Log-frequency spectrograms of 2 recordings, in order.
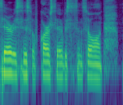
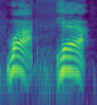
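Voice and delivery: very rude tone; 4 semitones higher, 4 dB louder than usual. Imitating the tone of voice heard on russian tv: mock-rude tone. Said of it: "it's a very rude tone of voice. ... something like this".

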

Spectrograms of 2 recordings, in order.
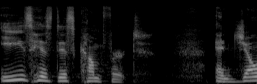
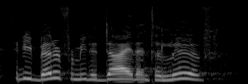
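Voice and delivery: high-pitched, whiny, complaining tone; 9 semitones higher than usual. Retelling the story, speaking as Jonah when he wants to die: mock-whiny Jonah voice. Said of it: "again in the whiner voice".

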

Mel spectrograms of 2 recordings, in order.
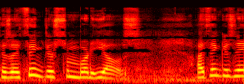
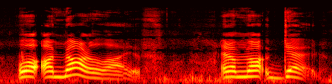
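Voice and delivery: sock puppet character voice; 3 dB louder than usual. A sock puppet character introduces itself, in Dog Christmas Sock puppet voice. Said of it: "my name is [name]. [name]. I'm a sock puppet".

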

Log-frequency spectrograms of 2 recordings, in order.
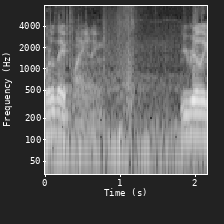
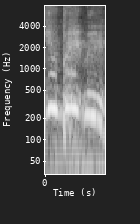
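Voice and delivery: high, loud mock crybaby wail. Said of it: "She really is a crybaby bitch".

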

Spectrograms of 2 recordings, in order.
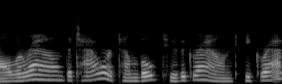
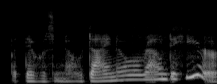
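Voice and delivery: ordinary delivery

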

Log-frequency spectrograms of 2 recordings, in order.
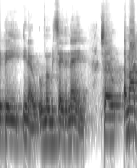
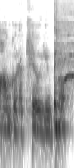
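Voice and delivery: mock, lower muttering under the breath; 6 semitones lower than usual. Retelling how a man, urged up to do the prayer, muttered under his breath. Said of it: "under his breath".

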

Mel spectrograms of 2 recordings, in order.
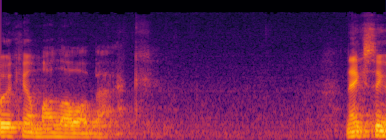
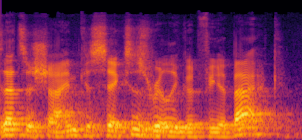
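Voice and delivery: normal talking voice

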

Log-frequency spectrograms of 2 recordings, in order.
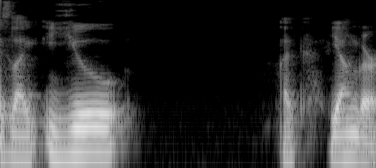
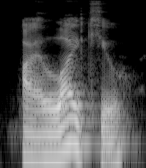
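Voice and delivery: usual speaking voice

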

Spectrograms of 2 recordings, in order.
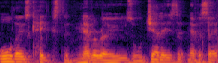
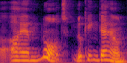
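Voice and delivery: very high, loud, insistent, drawn-out voice; 11 semitones higher, 5 dB louder than usual. Told by the ghost not to look down, she protests. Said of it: "she protested".

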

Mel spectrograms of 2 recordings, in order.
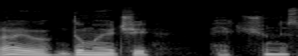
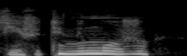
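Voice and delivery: high grumbling through clenched, gritted teeth; 7 semitones higher than usual. Charlina complains to the stray before taking the pump, through gritted teeth. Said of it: "крізь зуби поскаржилася Чарліна".

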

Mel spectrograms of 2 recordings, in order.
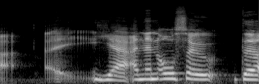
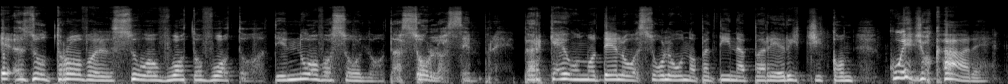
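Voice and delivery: over-the-top put-on Italian accent, hammed up. Made to read the script's italian lines aloud, in a stupid italian accent. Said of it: "made me read Italian in that stupid accent".

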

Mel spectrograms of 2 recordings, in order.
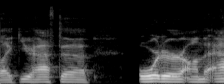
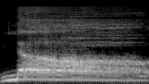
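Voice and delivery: high, drawn-out shout, No long and stretched; 9 semitones higher than usual. Retelling a joke video made under an echoey bridge: imitating her own yelling. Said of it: "make a video where I was yelling".

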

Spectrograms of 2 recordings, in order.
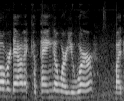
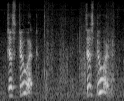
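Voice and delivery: soft, hushed, slightly high encouraging voice; 7 semitones higher than usual. Retelling what a man told the speaker, quiet voice. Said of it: "in a quiet voice".

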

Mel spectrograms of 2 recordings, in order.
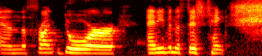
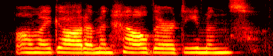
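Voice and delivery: dazed, confused, bewildered just-woken voice; 4 dB quieter than usual. Voicing a wounded shopkeeper waking up after healing: confused waking up. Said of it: "she looks up at you and she goes".

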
